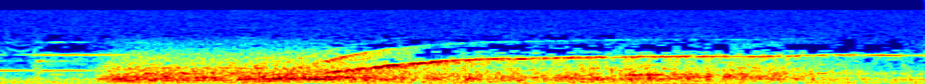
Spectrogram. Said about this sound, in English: Why, those are the sounds of the school bell and fire engine, aren't they?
